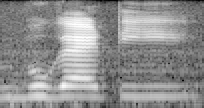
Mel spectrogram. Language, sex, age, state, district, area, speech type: Bengali, female, 18-30, West Bengal, Howrah, urban, spontaneous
